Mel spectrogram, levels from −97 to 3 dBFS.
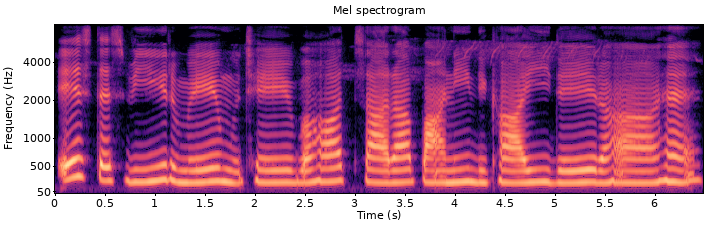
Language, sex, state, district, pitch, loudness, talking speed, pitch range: Hindi, female, Madhya Pradesh, Katni, 220 Hz, -14 LUFS, 100 wpm, 215-235 Hz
